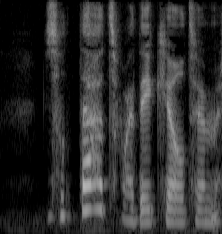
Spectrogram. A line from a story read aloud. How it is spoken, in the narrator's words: she said quietly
